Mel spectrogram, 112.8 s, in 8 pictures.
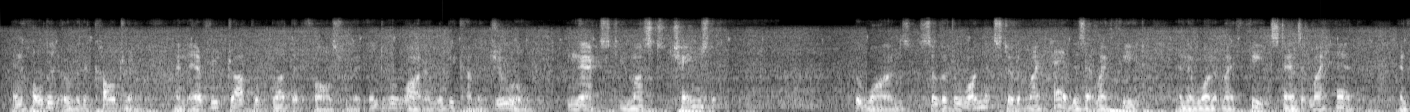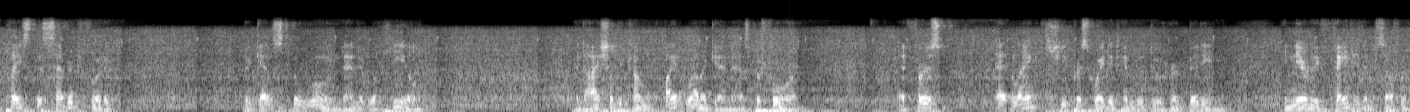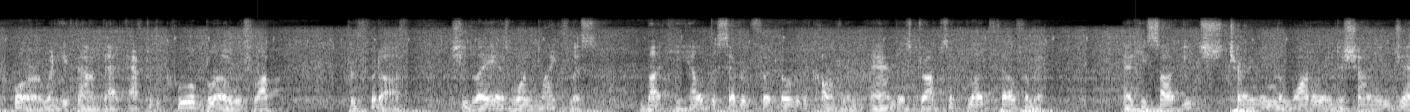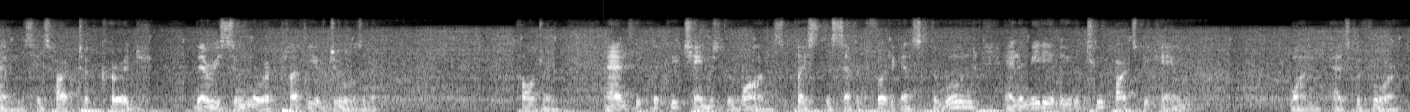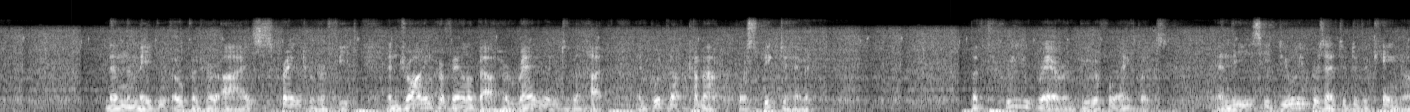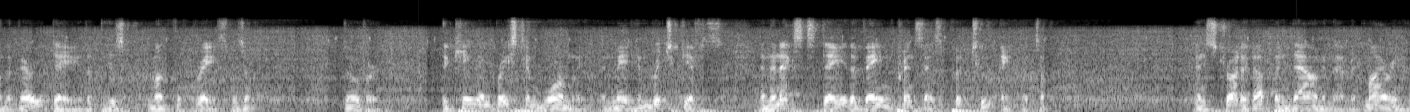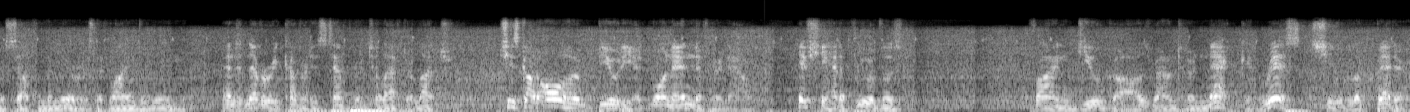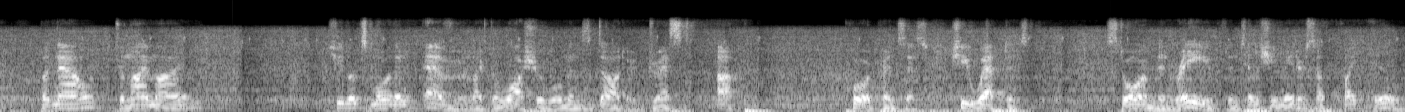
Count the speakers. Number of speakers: one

